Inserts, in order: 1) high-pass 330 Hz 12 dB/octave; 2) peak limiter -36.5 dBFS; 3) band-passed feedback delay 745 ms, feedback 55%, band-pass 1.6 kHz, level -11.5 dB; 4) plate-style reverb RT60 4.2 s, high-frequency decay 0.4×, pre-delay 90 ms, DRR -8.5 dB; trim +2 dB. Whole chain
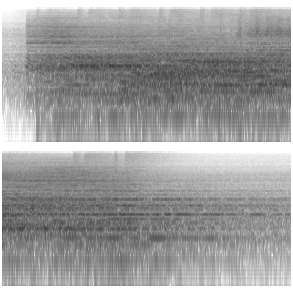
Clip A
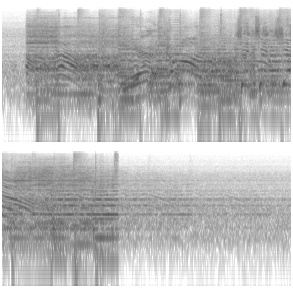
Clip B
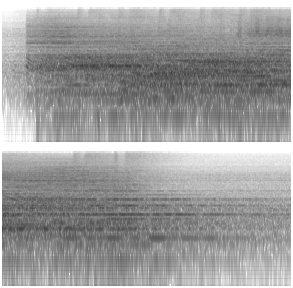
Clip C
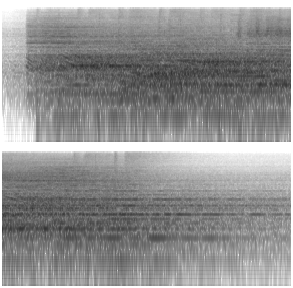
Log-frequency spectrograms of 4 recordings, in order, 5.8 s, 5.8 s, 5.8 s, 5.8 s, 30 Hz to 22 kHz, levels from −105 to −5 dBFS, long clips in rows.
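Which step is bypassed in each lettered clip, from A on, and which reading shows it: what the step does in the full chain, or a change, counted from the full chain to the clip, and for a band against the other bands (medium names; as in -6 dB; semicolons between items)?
4, crest factor change -2.5 dB; 3, momentary loudness spread change +2 LU; 2, mean gain reduction 3.0 dB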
